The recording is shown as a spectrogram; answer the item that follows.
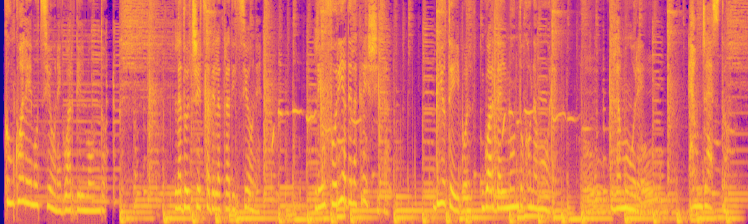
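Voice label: advertising Italian, ITALIAN FEMALE; Biotable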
